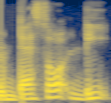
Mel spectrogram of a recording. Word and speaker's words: Dassault: को फ्रांस की कंपनी थी, उसका नाम था डेसो aviation. So डेसो DASSAULT it's pronounced as डेसो.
